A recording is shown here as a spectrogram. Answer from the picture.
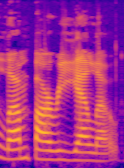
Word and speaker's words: Lampariello: Yeah, Luca Lampariello.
